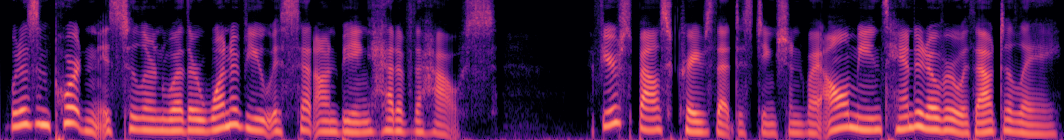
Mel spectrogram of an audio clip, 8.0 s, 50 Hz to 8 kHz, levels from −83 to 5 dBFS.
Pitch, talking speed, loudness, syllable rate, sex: 190 Hz, 240 wpm, -19 LUFS, 6.1 syllables/s, female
